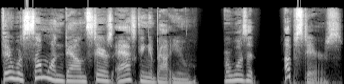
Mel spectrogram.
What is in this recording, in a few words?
someone asking, scientist female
